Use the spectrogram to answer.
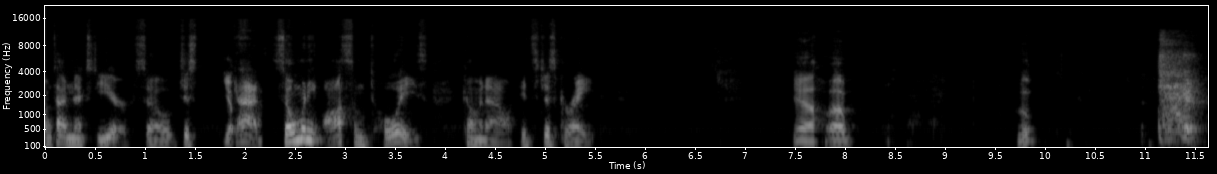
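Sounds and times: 
speech: 0:00.0 - 0:05.6, 0:07.5 - 0:08.2, 0:09.7 - 0:10.0
sneeze: 0:11.1 - 0:11.6.

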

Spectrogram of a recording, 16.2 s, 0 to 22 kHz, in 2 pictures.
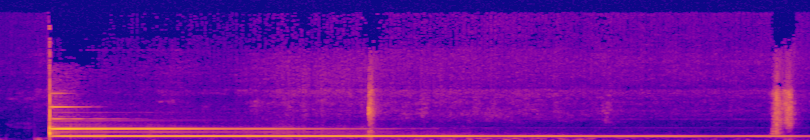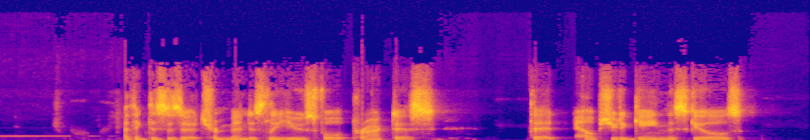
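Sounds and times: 
meditation bell struck and ringing: 0:00.5 - 0:09.1
speech: 0:09.5 - 0:12.6, 0:13.5 - 0:15.6.

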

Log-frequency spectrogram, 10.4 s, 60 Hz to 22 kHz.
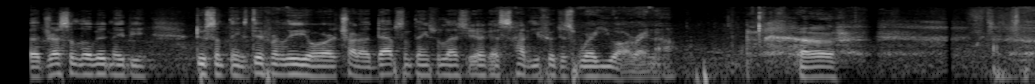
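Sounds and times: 
speech: 0:00.3 - 0:07.0, 0:08.0 - 0:08.6
heavy breathing: 0:07.5 - 0:10.3.

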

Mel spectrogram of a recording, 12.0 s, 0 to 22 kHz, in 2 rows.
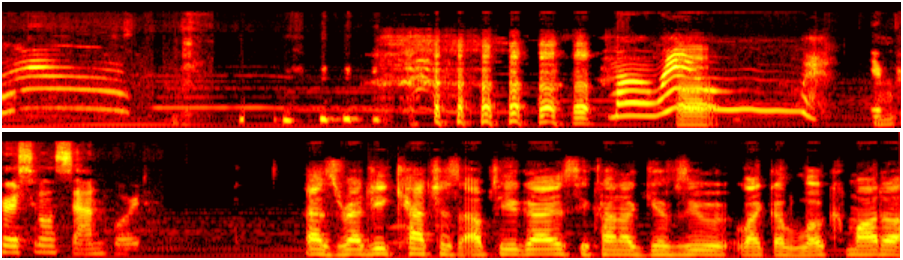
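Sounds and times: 
cat meowing: 0:00.0 - 0:01.0, 0:04.4 - 0:05.0
laughter: 0:01.2 - 0:04.8
speech: 0:02.9 - 0:04.8, 0:05.4 - 0:07.0, 0:08.0 - 0:11.9.

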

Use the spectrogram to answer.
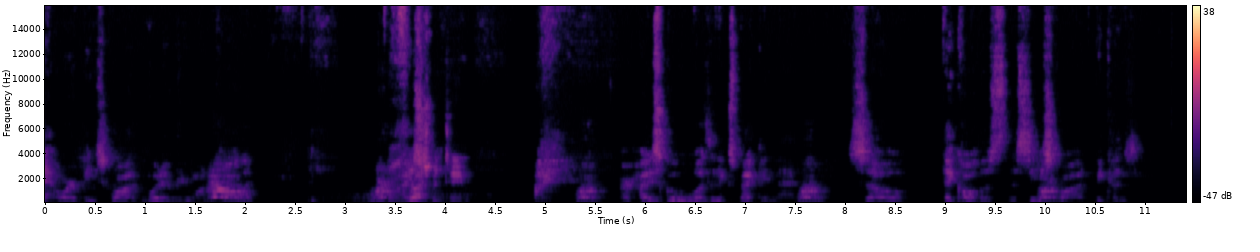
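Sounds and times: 
speech: 0:00.2 - 0:04.3, 0:04.9 - 0:11.3
dog barking in high strained yelps: 0:01.5 - 0:02.2, 0:03.2 - 0:04.3, 0:05.3 - 0:05.7, 0:07.5 - 0:07.9, 0:09.9 - 0:10.3.

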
